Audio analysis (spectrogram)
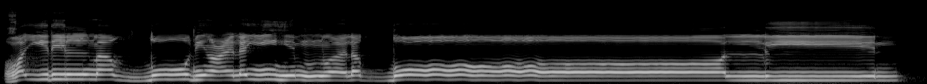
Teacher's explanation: تھوڑا سا را کو اور باریک کریں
